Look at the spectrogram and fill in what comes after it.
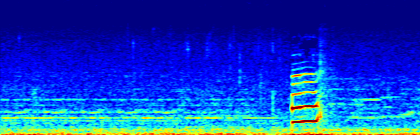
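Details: Nero, a stray cat settling into a new home and moving from the shoe cabinet to the bathroom, gives one short, clear meow near the end. The meow is harmonic and steady in pitch, heard over a low, constant background hum.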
